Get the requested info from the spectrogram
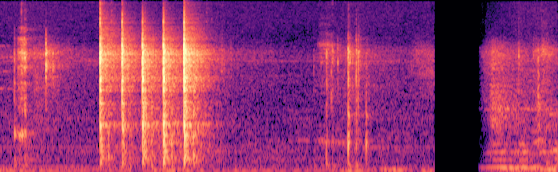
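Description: Light plastic clicks and taps as seasonings are tipped from a small plastic bowl into a food processor's plastic bowl of minced beef, in a quick cluster about a second in and a few more later. A low steady hum sits underneath, and the sound cuts out briefly near the end.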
